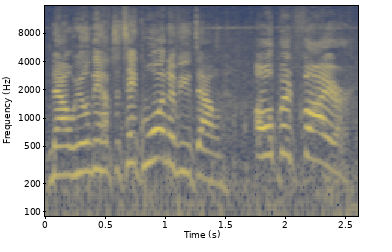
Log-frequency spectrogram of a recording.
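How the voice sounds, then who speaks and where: An actress playing a hard, coolly ruthless armed officer in a video game, curt and commanding. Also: female voice, high-pitched, lively intonation, fast, fairly bright tone, slight background noise. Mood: cold command.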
